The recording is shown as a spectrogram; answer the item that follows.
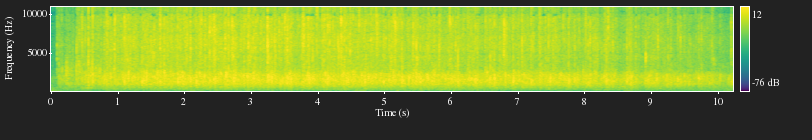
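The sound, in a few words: audience applause after a conference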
